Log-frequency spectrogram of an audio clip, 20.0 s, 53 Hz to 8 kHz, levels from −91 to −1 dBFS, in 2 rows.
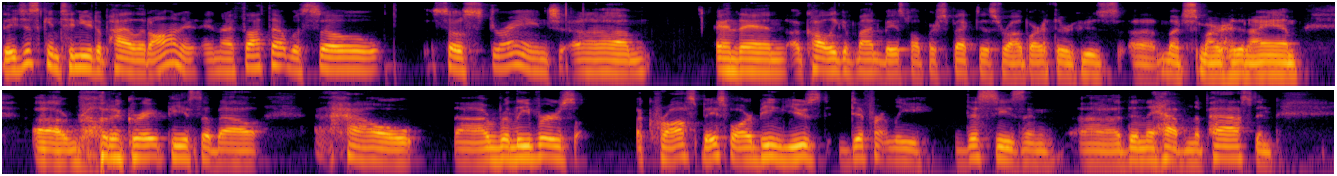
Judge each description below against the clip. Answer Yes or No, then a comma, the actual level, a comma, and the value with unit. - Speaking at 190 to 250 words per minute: No, average, 175 wpm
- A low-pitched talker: Yes, low, 130 Hz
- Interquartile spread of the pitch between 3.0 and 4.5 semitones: Yes, average, 3.8 semitones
